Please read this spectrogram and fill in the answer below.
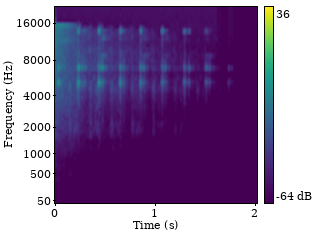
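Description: Near silence: the faint fading tail of a title-card transition effect, with a quick run of soft high tinkling ticks that die away over about a second and a half, then dead silence.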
